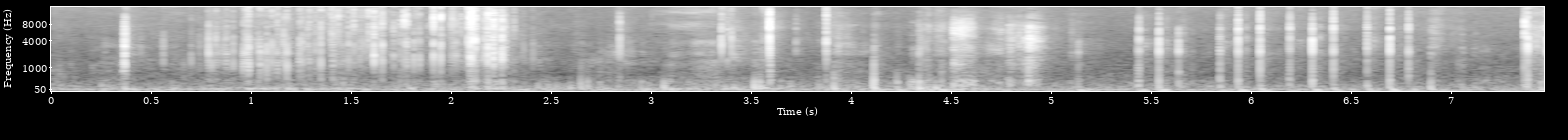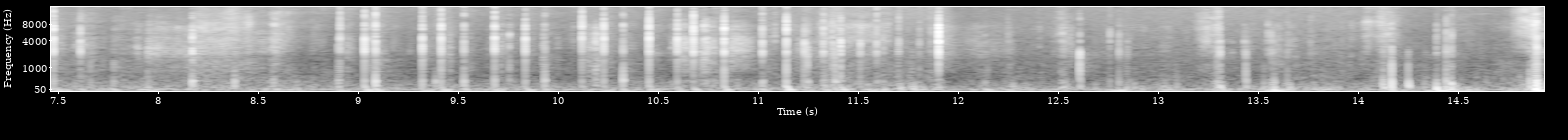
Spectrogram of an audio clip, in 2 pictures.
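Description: A bear-shaped clear PVC pouch full of orange water beads is picked up from a table and held in the hands, then squeezed and rubbed with fingertips and nails. The result is a steady stream of sticky, crinkling crackles and sharp little tearing clicks, bright and dry with almost no ring, over a soft low rumble.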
